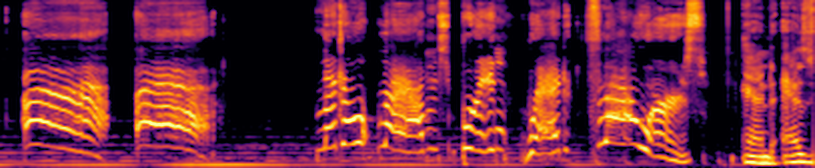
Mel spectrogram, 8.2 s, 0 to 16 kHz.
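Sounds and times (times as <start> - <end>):
human voice imitating crow cawing calls: 0.0 - 2.3, 3.2 - 6.8
speech: 4.4 - 8.1.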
